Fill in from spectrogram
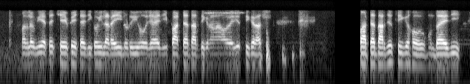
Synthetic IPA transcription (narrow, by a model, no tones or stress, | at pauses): mət̪ləb̚kiət̪ʰẽːt͡ʃʰeːpʰeːʃt̪aːeːd͡ʒiːkoːiːləɽaːiləɽuiːɦoːd͡ʒaːeːd͡ʒiːpaːɾt͡ʃaːd̪əɾd͡ʒɪkɾaːnaːɦoːeːd͡ʒiːʊt̪ʰːiːkəɾəs | paːɾt͡ʃaːd̪əɾd͡ʒʊt̪ʰːiːkɦoɦʊ̃nd̪aːɦɛːd͡ʒiː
